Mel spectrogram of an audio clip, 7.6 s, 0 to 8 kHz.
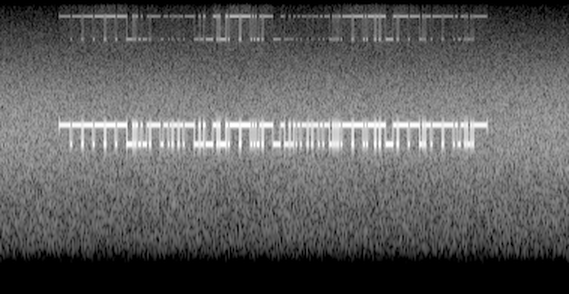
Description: RTTY (50 baud, 450 Hz shift), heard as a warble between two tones, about 2050 Hz centre. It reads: CQ TEST 4X5GWD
